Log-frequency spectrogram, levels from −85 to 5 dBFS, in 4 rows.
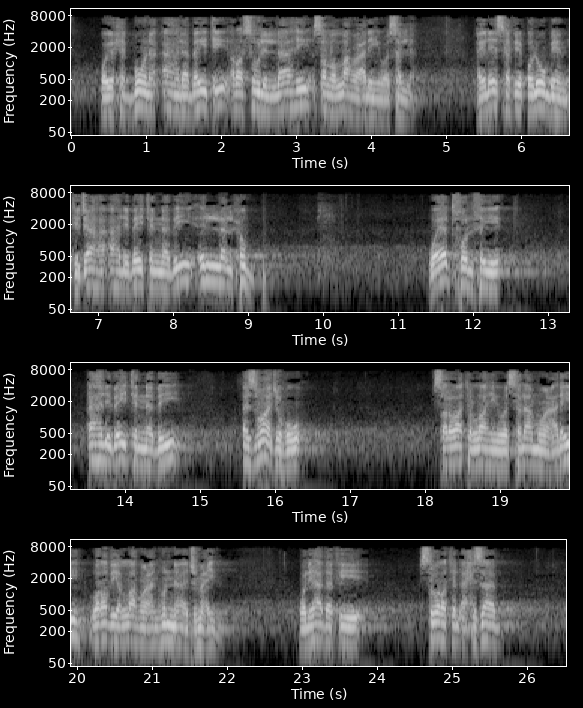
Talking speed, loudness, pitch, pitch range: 85 wpm, -19 LUFS, 130 Hz, 125-145 Hz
